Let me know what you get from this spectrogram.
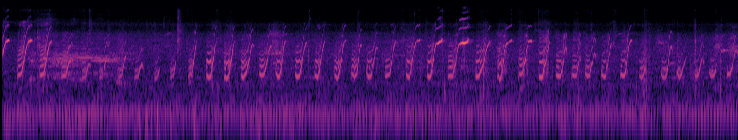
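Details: Pet guinea pig giving happy squeaks: rapid series of rising, upswept wheeks, roughly three per second, some with a hooked high tip, over a steady low hum throughout.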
